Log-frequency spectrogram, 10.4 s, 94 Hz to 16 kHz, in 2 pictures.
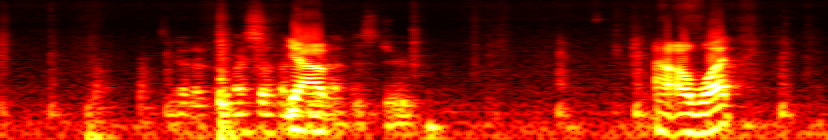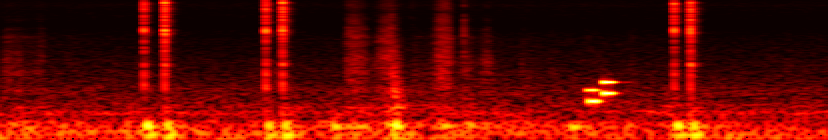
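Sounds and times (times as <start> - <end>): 
speech: 1.1 - 2.8, 4.1 - 4.8
computer mouse and keyboard clicks: 6.1 - 7.1, 9.4 - 9.6.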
